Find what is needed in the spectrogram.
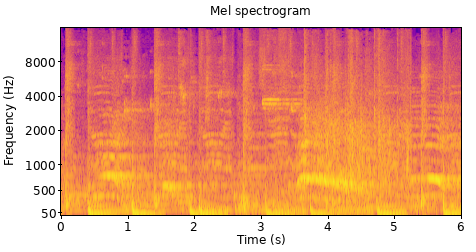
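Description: Background music with a heavy, booming bass beat, falling synth tones and vocals.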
